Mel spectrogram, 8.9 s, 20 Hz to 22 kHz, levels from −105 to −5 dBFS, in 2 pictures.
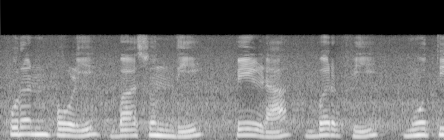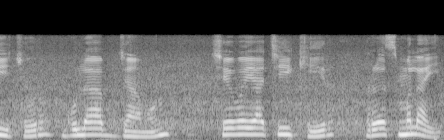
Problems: constant background noise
